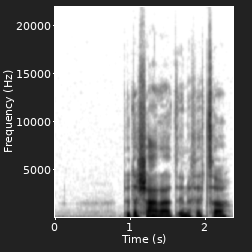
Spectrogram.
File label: "siarad", Welsh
